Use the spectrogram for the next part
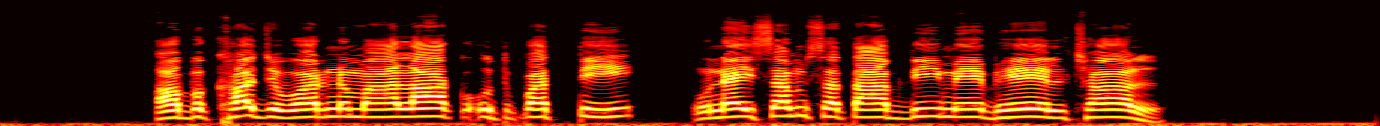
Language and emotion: Maithili, neutral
